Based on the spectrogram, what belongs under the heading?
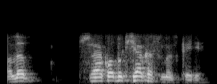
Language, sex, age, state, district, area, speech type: Kashmiri, male, 45-60, Jammu and Kashmir, Ganderbal, rural, conversation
